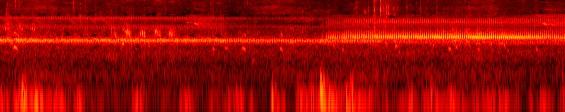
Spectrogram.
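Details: Frogs mating all over the place around a kayak give a constant high trill; a few quick chirps sound early, then a second louder trill joins after three seconds, layered over low water knocks.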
